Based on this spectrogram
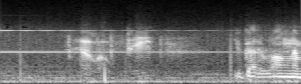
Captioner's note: on phone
